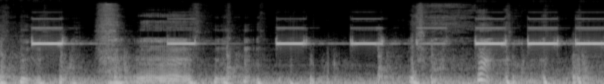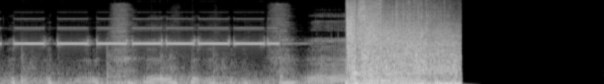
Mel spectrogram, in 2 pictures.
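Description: Brain Blast's brain bursts in the Roblox horror game Descent, a sudden loud blast near the end after a stretch of repeating beeping tones and game noise, then cut to silence.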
